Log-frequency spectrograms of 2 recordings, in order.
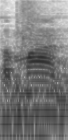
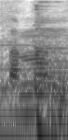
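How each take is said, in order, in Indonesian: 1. Vokal kedua adalah 'a' yang jelas. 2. Vokal kedua adalah bunyi 'e'. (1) "harus diucapkan teman" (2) "bukan temen, yang biasa diucapkan dalam bahasa sehari-hari"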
